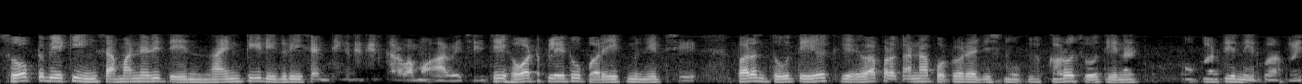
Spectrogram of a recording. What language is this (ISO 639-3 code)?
guj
